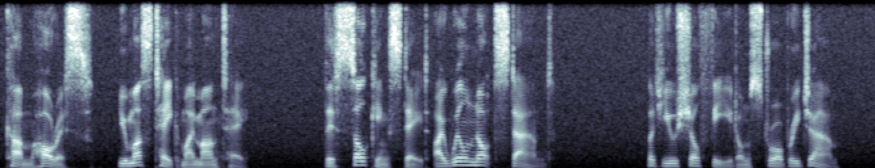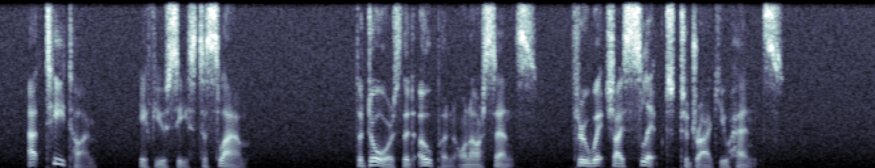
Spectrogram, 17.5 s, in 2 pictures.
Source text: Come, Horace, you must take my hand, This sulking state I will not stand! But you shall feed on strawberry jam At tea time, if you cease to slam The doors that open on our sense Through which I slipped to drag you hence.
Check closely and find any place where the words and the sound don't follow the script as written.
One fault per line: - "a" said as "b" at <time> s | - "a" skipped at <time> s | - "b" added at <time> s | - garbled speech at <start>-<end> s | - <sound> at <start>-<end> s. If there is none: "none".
- "hand" said as "mante" at 1.9 s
